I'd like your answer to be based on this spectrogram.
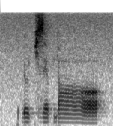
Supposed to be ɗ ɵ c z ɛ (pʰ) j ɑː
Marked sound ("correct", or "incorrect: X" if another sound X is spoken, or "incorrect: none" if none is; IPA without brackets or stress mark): incorrect: p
